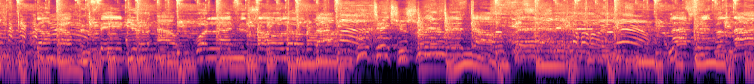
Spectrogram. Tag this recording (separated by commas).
Music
